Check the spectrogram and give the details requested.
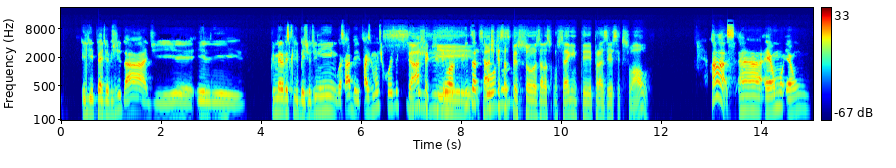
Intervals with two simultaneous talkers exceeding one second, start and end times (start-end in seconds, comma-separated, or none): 6.4-9.0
